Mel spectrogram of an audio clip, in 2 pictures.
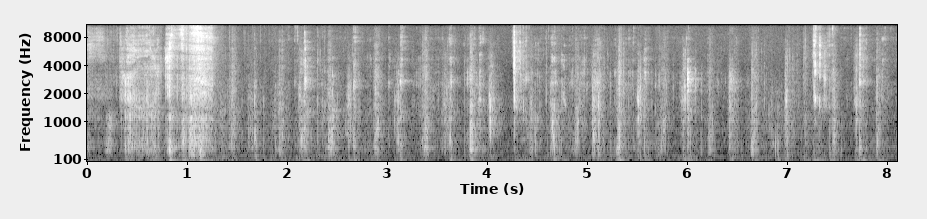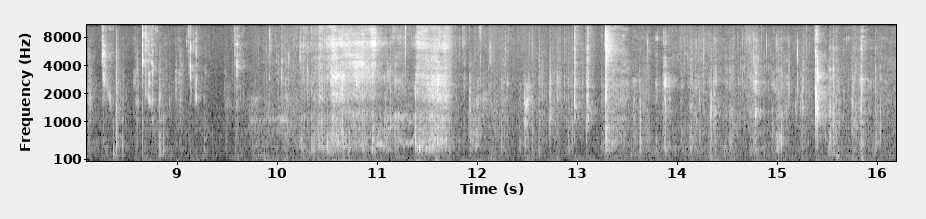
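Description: Close-miked biting and chewing of sauce-glazed fried chicken drumstick meat, with many small wet clicks and crunches. Louder bites come about a second in and again around ten to eleven seconds in.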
